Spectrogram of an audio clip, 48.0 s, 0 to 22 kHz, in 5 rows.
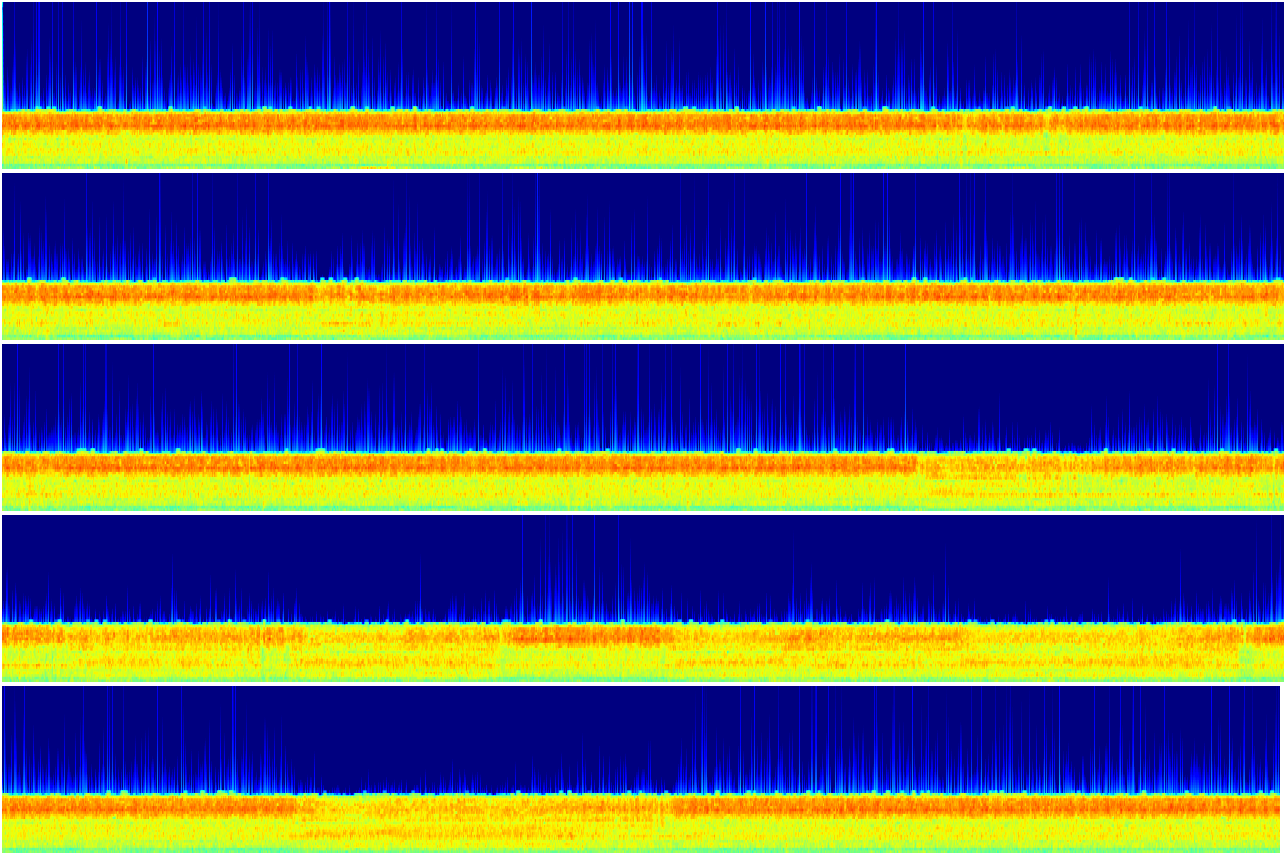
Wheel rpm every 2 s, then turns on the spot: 110, 110, 120, 110, 110, 110, 110, 110, 120, 120, 110, 120, 120, 110, 110, 110, 110, 110, 110, 120, 110, 120, 120, 110.
none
